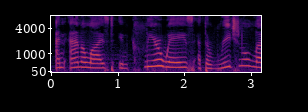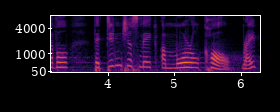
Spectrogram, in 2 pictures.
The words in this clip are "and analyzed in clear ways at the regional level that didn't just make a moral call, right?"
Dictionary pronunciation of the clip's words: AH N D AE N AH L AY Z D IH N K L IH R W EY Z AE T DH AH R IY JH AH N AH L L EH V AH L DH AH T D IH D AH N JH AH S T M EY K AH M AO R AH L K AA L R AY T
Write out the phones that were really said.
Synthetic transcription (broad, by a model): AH N AE N AH L AY Z D IH N K L IH R W EY Z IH T DH AH R IY JH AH N L L EH V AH L DH AH T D IH D N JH AH S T M EY K AH M AO R L K AA L R AY T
